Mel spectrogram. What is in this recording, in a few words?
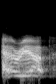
hurry, radio; GSG9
